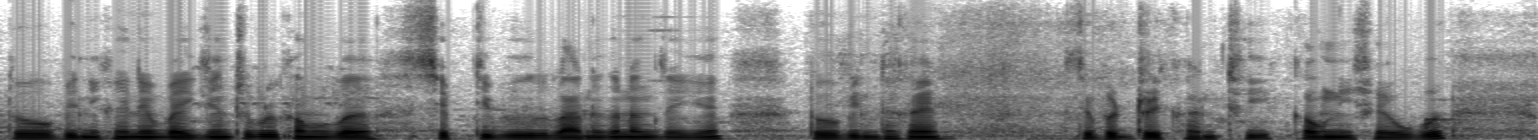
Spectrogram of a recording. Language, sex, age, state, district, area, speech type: Bodo, male, 18-30, Assam, Udalguri, urban, spontaneous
